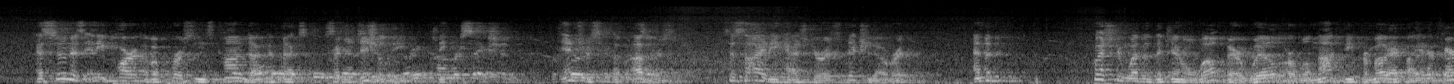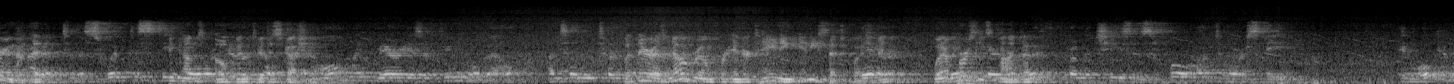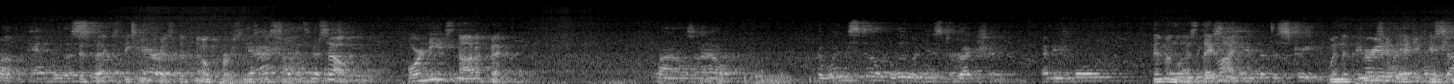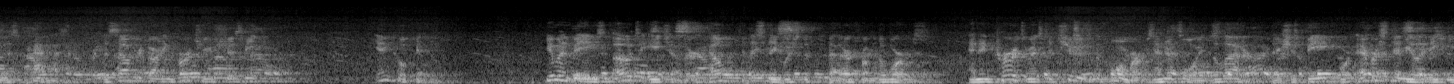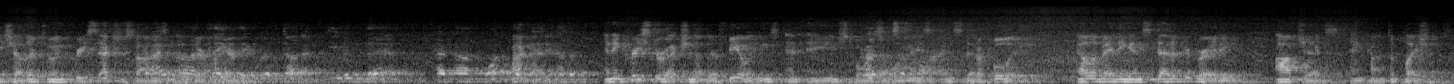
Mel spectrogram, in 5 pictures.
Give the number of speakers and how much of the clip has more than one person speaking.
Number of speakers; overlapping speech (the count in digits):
2, about 38%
